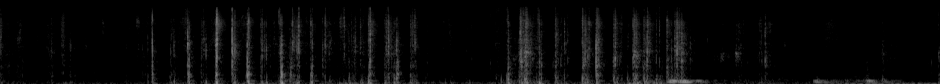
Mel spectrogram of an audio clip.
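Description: Oracle cards being shuffled give off many rapid, crisp riffling snaps in uneven bursts, fairly faint and with no talk over them.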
